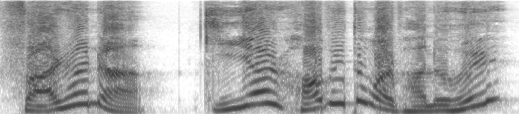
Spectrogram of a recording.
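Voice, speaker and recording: A woman's voice: fairly high pitch, wildly swooping pitch, normal speed, a little mellow, husky, no echo, exaggerated voice. A woman playing a sly, persuasive friend in a cartoon, coaxing and insinuating. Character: sly, persuasive friend tempting someone back to sin.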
